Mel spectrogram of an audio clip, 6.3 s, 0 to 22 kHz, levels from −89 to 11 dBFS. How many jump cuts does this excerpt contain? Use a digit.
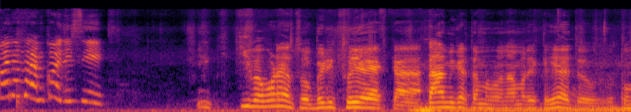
1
